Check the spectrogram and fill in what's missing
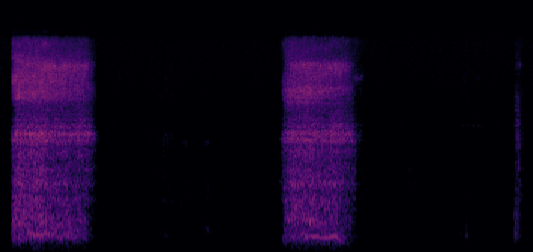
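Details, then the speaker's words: In a veterinary respiratory semiology class, the lecturer imitates inspiratory nasal stridor with two loud, hissing, snuffly inhalations, as if the nose were blocked, pointing to an obstruction in the nose. "Es como si tuviéramos tapada la nariz. ¿Ya? Y eso me indica que la obstrucción va a estar en la nariz. ¿Ya? Va a ser un estridor nasal."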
